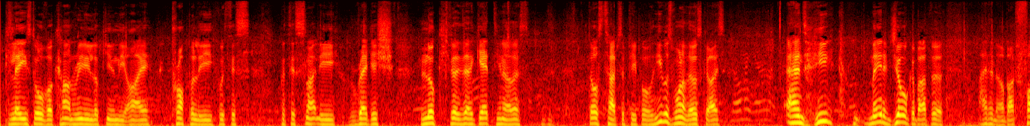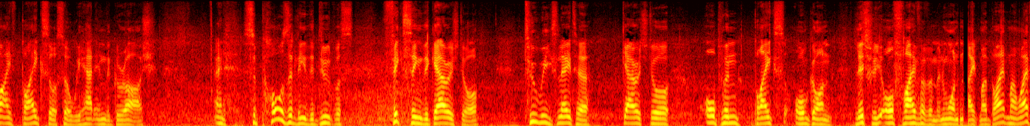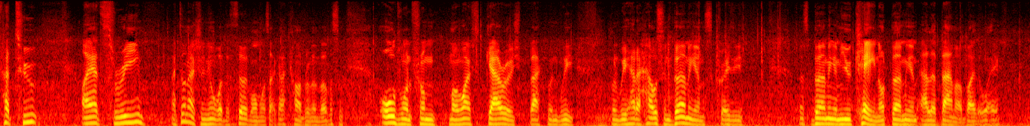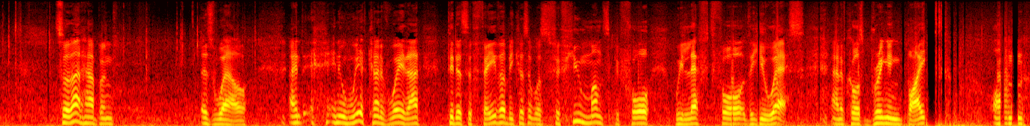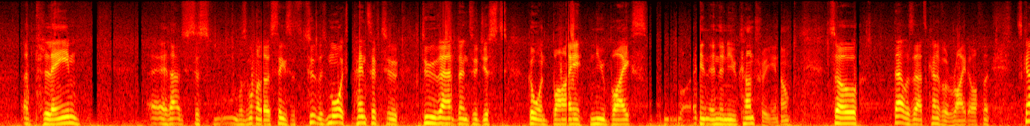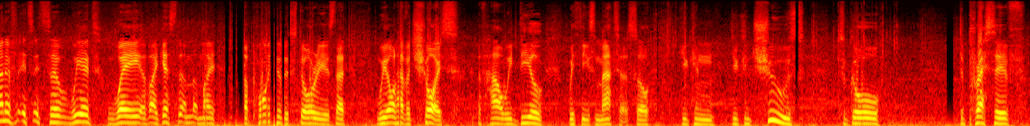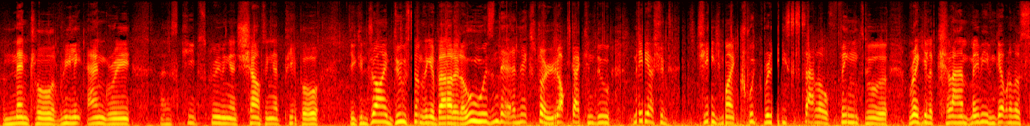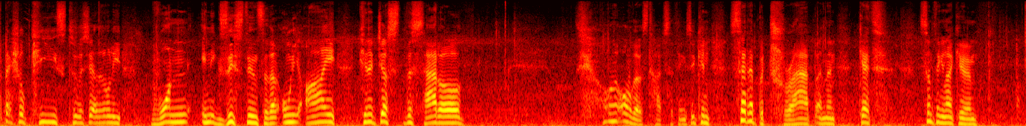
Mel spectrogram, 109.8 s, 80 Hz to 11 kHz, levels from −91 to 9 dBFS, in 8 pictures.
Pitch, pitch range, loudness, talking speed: 140 Hz, 120-160 Hz, -22 LUFS, 180 wpm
